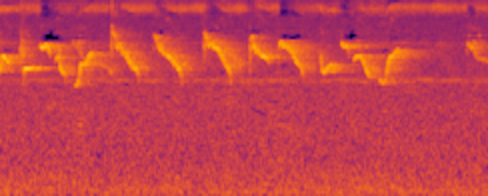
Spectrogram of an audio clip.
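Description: A white-eye sings fast, high, tumbling notes: a run of sharp, falling sweeps several per second that echo a canary's rolling song, over a faint background hiss.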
